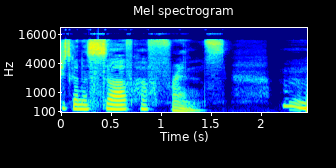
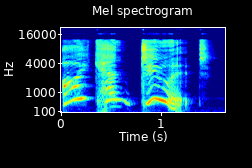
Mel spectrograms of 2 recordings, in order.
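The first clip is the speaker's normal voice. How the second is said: very high, louder little voice; high determined Mabel; 6 dB louder than usual. Acted. Mabel telling her friends she can, high and bright. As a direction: chirp it out with fierce resolve. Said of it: "And Mabel is saying".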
